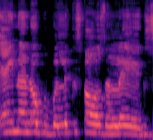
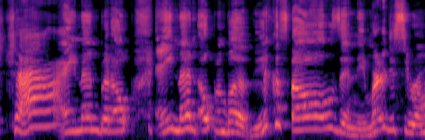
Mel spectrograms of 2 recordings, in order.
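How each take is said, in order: First: Said in the usual way. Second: Mock Southern accent, pitched a little up; put-on Southern accent. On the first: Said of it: "That's how you say it". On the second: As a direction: imitate someone laying on a Southern accent. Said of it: "carry on with that Southern accent".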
